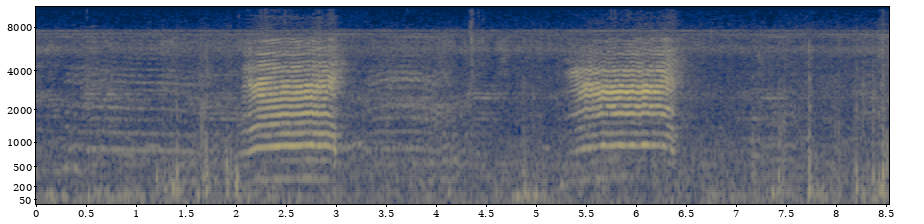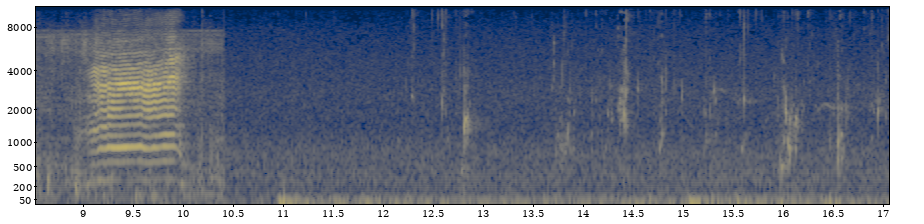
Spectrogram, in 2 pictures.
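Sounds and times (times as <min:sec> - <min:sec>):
goats bleating: 0:00.1 - 0:10.2.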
